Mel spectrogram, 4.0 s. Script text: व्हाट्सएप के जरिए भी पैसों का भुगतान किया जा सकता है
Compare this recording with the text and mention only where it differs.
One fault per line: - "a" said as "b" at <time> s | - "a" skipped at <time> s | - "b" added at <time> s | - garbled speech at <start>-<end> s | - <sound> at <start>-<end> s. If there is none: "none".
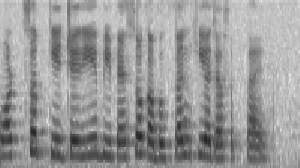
none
